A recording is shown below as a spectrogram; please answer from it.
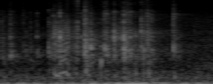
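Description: Someone types notes on a computer keyboard while playing the game Blue Prince. Quick, irregular key clicks rattle in a short burst, close but fairly quiet, with no talking.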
